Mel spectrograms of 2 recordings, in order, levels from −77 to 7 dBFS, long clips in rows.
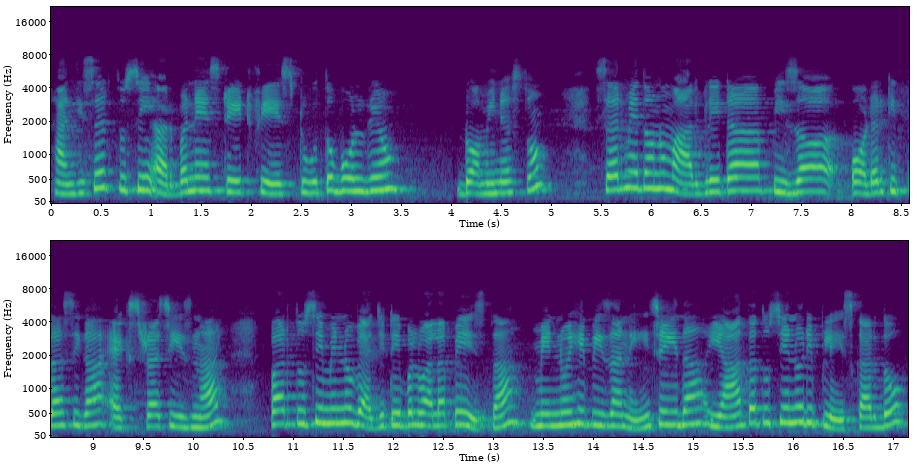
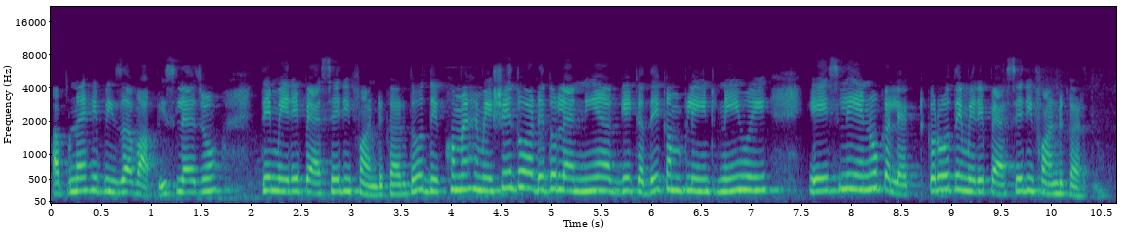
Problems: constant background noise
